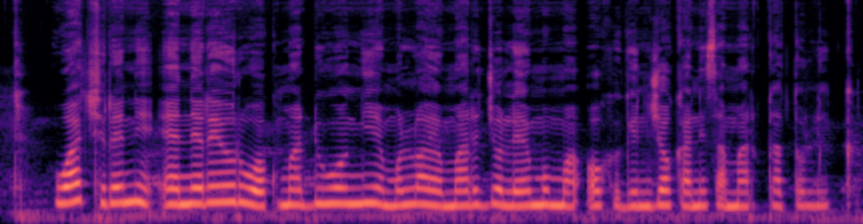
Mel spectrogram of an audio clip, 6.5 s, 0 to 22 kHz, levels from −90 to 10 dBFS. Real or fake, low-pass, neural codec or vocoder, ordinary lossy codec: real; none; none; none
